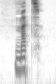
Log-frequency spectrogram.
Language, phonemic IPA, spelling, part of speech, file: French, /mat/, maths, noun, LL-Q150 (fra)-maths.wav
- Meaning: math or maths (study of numbers, etc.; a course involving the study of numbers)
